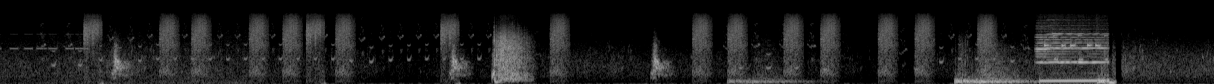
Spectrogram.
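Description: A cartoon character spins around with quick whooshing swipes.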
